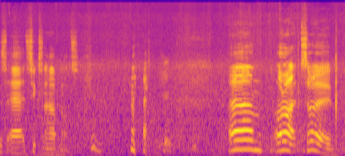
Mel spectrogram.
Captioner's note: both laugh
